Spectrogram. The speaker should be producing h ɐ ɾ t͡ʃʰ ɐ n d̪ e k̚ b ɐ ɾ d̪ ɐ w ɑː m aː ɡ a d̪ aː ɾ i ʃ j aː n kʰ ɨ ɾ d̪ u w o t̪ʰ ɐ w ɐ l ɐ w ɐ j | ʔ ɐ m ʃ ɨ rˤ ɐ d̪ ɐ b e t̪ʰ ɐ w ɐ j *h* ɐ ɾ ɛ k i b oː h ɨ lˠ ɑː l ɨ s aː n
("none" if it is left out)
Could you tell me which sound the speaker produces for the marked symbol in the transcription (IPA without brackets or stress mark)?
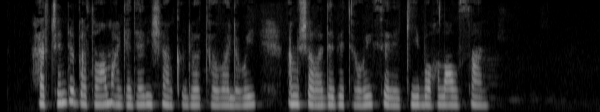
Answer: s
